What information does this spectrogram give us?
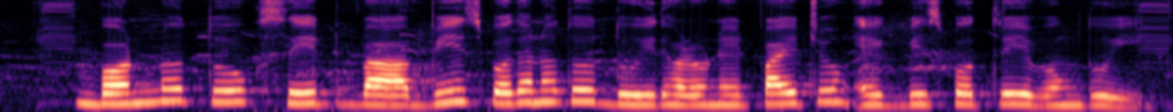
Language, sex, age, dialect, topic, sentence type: Bengali, female, 25-30, Rajbangshi, agriculture, statement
